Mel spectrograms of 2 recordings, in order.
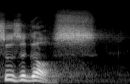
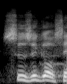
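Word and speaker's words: Syzygos: It's pronounced something like this, Suzygos. Suzygos, and it was a name in ancient Greece.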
